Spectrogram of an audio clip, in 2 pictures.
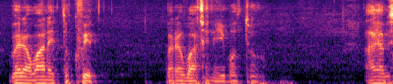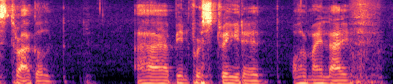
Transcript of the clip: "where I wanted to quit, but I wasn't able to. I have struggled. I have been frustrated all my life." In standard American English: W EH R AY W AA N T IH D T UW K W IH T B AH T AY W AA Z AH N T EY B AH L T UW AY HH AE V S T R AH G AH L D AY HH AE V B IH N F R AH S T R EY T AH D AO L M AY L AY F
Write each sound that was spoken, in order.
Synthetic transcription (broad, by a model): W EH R AY W AA N T IH D T UW K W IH T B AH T AY W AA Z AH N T EY B AH L T UW AY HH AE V S T R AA G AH L D AY HH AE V B IH N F R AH S T R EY T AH D AO L M AY L AY F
